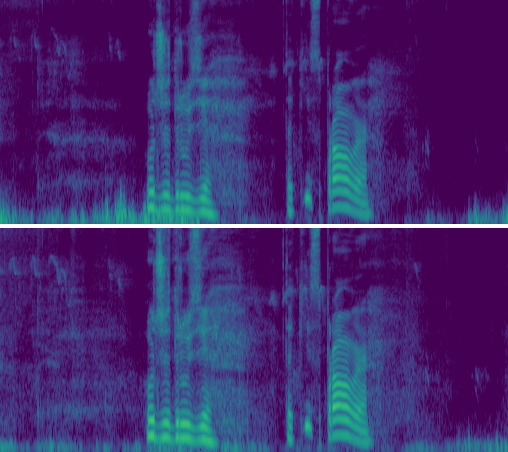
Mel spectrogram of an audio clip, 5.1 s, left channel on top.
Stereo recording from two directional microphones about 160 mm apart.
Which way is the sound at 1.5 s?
20° right (ahead or behind).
